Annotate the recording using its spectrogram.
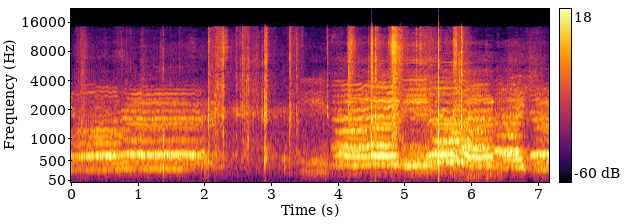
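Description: Shovels scrape and scoop sand.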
